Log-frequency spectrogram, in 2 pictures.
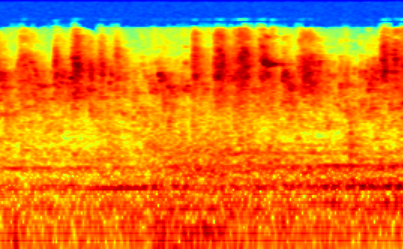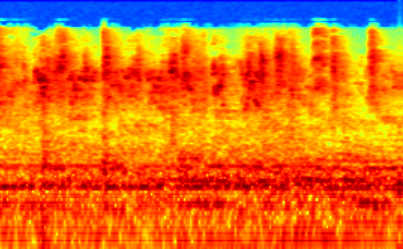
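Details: A flock of parrots chattering continuously, buzzy high chirps and squawks layered over a faint low hum.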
